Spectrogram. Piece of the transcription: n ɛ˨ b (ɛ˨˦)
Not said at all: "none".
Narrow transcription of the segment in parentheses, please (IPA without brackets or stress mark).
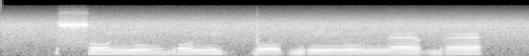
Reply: ɛ˨˦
